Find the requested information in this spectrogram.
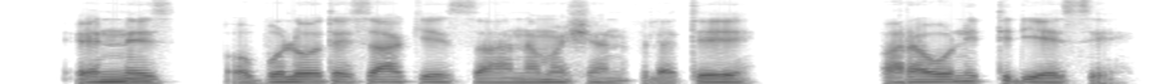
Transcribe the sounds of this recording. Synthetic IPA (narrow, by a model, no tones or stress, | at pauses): ʔɪnːɪs | ʔɔ̰bːɔlo̞ːt̪ɐɪsaːke̞ːsːaːnɐmɐʃɐnfɪlɐt̪e̞ː | fɐɾɐoːnɪt̪ːɪᶑɪje̞ːsːɛ̰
